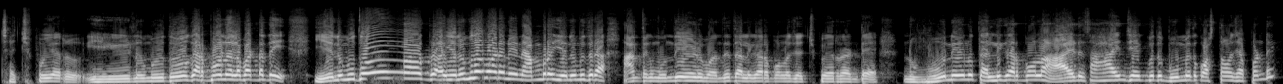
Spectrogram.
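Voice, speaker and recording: Guy preaching, high voice, fires questions at the crowd. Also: animated, normal speed, darkish tone. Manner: acts out a crying baby's voice. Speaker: pastor. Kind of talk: sermon.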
